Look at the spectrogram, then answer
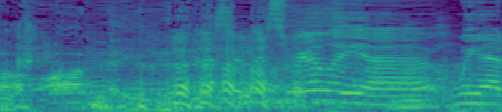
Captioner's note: laughter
